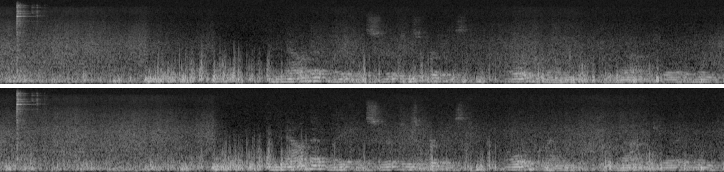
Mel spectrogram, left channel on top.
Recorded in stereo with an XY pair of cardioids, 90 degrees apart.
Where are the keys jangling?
15° right, 3 m.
